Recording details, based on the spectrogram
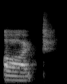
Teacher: the aa is for the ah sound, right? But the th is t, t. It's not th, it's not th, it's not the, it's t.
